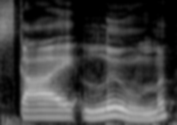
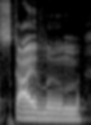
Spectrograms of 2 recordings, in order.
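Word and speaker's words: Skylum: Kevin LaRue has corrected me on how to pronounce the name of his company its sky loom like loom LOM but the domain is sky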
